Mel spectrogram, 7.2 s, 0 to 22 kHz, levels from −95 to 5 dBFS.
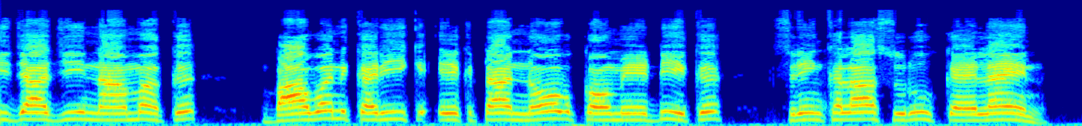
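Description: From start to finish the speech has nothing above about 15.7 kHz, and two kinds of compression grit heard together. This is likely transcoding between lossy codecs, where the first encoder's artefacts were re-encoded by a second, which fits an MP3 at around 41 kbit/s followed by Opus at around 32 kbit/s, with the lower cut-off persisting.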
